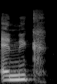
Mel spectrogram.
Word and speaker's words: Alnwick: Ähm, aber es, also es wird Alnwick geschrieben, aber Annick ausgesprochen.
